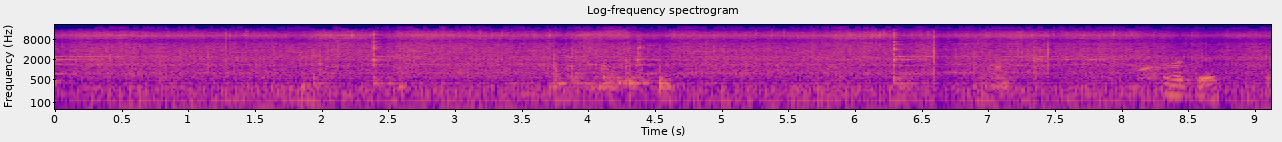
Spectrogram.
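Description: Ingredients for a chicken curry brown in a hot pan. A dense, loud sizzle continues without a break, with occasional scraping stirs of a spoon against the metal.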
